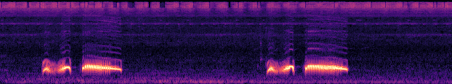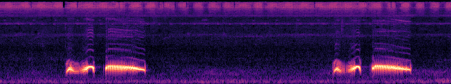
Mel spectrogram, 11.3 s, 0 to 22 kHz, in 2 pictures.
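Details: Decoy-style coo of a spotted dove, 'V18' type: four phrases spaced about three seconds apart, each a short stuttered pair of hoots leading into a drawn-out, gently descending coo, clear against faint low rumble.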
